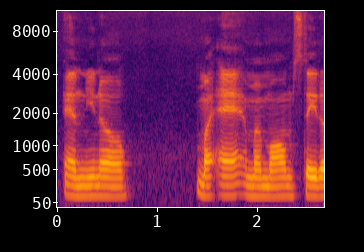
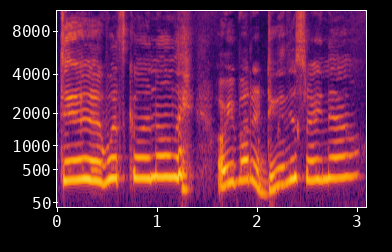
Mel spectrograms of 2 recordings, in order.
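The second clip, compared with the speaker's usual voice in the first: panicked disbelief. Retold or imitated. Passengers realizing the birth is starting, high panicked disbelief. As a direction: imitate a freaked-out squeal of questions.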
